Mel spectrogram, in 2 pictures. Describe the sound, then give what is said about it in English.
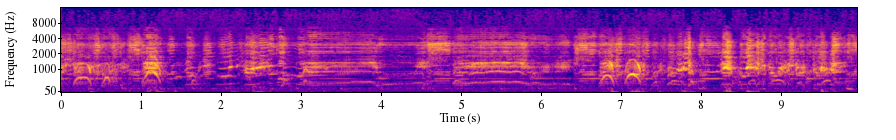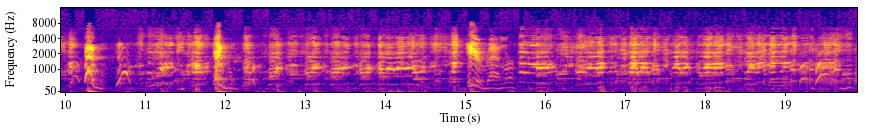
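A pack of hounds, with a strike dog, bays on the trail, long drawn-out howls and yelps overlapping almost continuously for the whole stretch, fairly loud, with no one talking. “Down here, I suppose they say just sit back and take a swig and say, listen to that old strike dog go.”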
